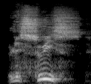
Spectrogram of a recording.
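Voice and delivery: high, loud warning; alarmed cry. A narrator's reading. Breaking alarm news, running in.

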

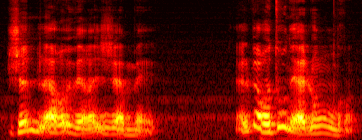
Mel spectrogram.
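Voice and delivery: high, loud theatrical woe; mournful lament. A narrator's reading. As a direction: lament like a hopeless lover. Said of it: "versa le punch en soupirant". (lamentation amoureuse, haute et forte)

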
